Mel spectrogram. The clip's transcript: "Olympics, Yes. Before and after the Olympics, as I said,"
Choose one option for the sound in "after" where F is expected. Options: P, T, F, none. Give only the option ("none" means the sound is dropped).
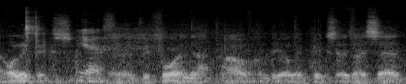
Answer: none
